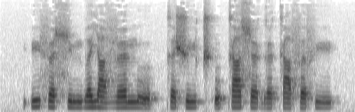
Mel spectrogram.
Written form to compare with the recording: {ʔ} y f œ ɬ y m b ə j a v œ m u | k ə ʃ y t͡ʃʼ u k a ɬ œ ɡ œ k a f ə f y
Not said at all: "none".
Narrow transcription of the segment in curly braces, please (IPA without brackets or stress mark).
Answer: ʔ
